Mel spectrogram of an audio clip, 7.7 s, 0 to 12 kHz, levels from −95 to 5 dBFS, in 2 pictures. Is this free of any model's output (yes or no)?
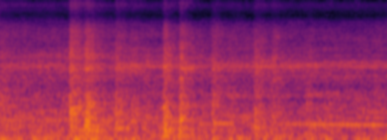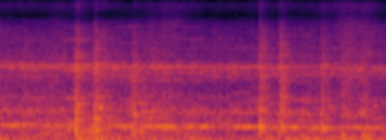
no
